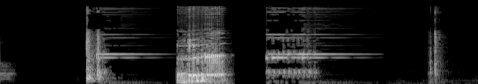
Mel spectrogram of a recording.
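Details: Three long, loud, voiced belches in a row, then a short fourth, in a deliberate burping contest; voluntary burping.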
